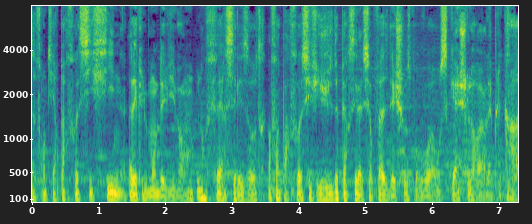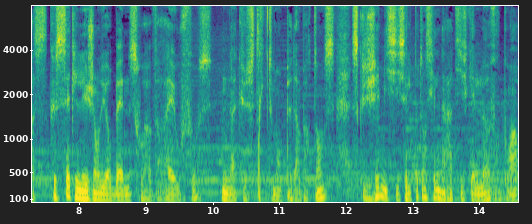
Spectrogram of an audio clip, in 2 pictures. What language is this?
French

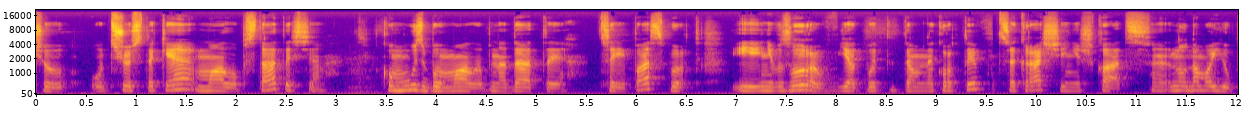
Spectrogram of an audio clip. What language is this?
Ukrainian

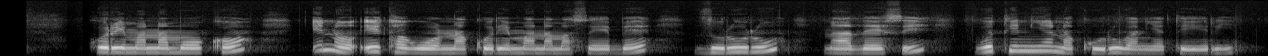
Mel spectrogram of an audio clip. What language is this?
Kikuyu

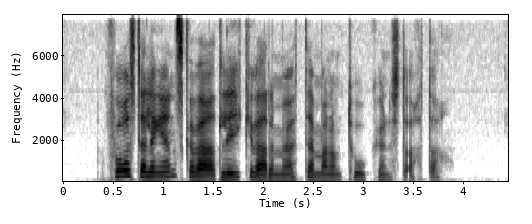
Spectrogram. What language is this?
Norwegian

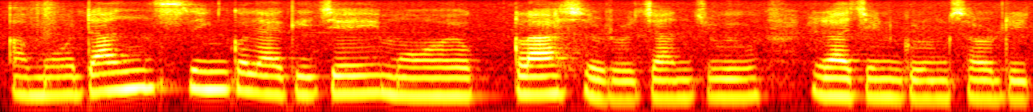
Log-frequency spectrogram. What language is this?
Nepali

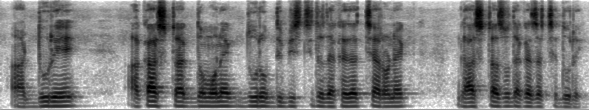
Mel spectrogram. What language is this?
Bangla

